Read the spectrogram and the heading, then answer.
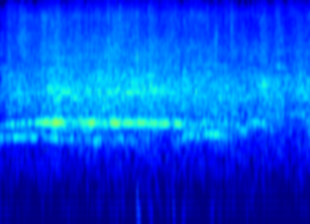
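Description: A crowd applauds steadily, a dense wash of many hands clapping at an even, fairly loud level throughout, with no voices standing out.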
